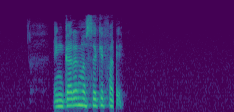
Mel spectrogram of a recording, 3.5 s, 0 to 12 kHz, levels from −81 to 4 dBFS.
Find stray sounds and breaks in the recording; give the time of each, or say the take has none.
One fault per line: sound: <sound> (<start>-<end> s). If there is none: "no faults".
sound: dropout (1.7-1.7 s)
